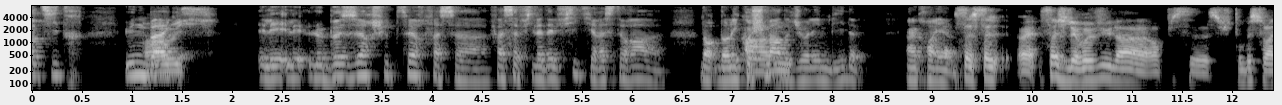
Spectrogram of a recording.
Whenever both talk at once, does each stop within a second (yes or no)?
yes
